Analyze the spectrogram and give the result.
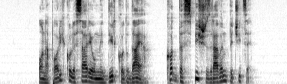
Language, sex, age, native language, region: Slovenian, male, 18-29, Slovenian, Gorenjska region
